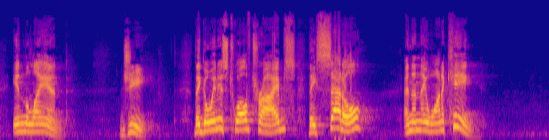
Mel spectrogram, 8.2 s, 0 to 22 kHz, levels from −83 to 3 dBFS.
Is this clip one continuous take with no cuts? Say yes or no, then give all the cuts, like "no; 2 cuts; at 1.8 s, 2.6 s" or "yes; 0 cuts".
yes; 0 cuts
